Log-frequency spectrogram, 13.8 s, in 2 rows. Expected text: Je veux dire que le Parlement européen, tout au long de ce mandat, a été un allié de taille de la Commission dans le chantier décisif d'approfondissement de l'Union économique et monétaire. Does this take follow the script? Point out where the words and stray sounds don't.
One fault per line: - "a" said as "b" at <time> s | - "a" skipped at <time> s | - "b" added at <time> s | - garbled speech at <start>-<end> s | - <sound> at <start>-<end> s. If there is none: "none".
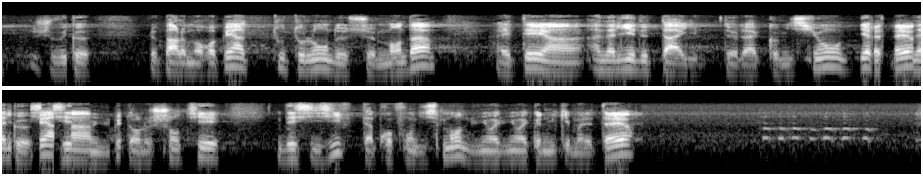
- "dire" skipped at 0.5 s
- garbled speech at 6.4-7.8 s
- "l'Union" added at 10.6 s
- laugh at 12.5-13.6 s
